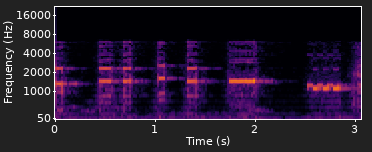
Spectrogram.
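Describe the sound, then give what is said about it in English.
A telephone redials a number shown on its readout display: a quick run of electronic keypad beeps, several short tones in an uneven sequence, followed by a steady warbling phone ring. The sounds are clear, with no talking. “The number you called is still on the readout display.”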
